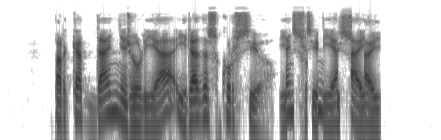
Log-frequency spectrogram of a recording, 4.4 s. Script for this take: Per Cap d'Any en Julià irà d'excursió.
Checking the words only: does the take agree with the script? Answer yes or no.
no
